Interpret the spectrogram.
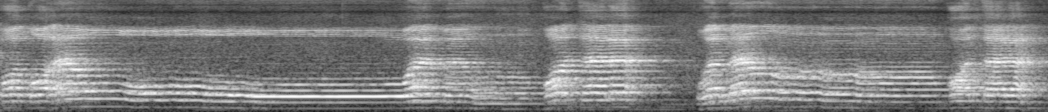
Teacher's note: Khoto'a wa, tanwin bertemu huruf waw, harus ditahan. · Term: gunnah, ikhfa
